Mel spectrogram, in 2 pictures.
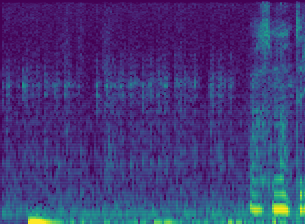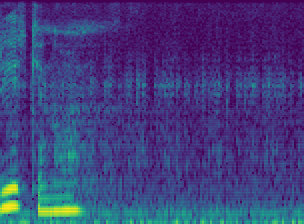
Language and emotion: Russian, sad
